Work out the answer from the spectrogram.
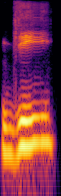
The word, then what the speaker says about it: ghee: And kind of the same here with the H, it's a silent H in ghost, ghastly, ghee, or ghoul, right?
